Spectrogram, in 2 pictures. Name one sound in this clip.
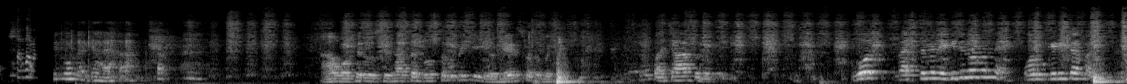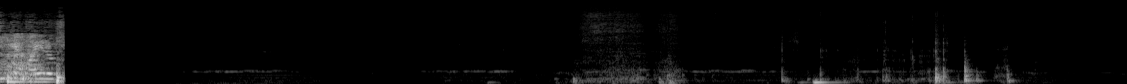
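A wooden speaker box bumps and scrapes as hands handle it.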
